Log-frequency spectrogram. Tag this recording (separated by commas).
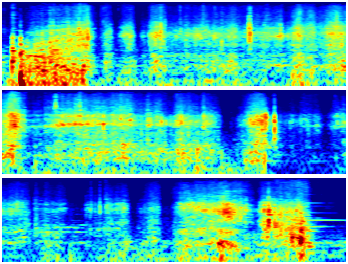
inside a small room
